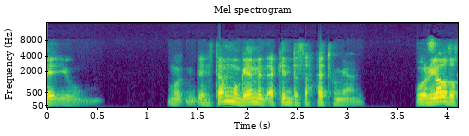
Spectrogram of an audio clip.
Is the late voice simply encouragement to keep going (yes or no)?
no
